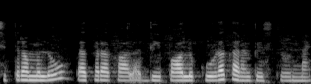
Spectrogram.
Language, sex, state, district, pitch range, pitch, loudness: Telugu, female, Andhra Pradesh, Sri Satya Sai, 185-200 Hz, 190 Hz, -18 LUFS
